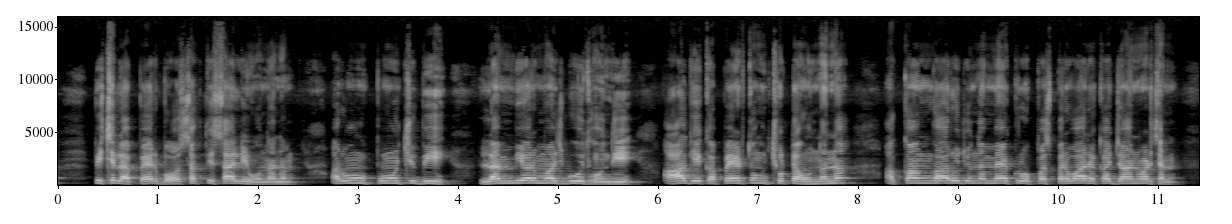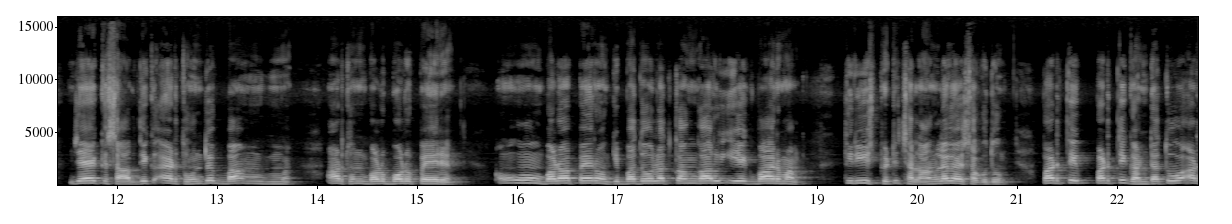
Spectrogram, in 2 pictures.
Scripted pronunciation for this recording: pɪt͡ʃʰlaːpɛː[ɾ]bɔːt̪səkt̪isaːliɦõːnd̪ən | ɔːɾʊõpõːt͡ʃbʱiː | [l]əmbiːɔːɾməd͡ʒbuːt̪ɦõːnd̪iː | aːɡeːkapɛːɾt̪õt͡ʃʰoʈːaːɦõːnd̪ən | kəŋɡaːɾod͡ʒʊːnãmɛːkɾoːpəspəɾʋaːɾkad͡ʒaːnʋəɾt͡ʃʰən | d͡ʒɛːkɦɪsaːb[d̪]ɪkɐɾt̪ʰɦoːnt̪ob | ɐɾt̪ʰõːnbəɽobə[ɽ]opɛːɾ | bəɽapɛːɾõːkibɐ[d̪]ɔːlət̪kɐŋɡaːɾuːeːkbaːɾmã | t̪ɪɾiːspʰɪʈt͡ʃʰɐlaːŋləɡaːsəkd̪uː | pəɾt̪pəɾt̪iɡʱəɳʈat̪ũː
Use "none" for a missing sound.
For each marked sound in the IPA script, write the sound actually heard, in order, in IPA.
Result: ɾ, l, d̪, ɽ, d̪

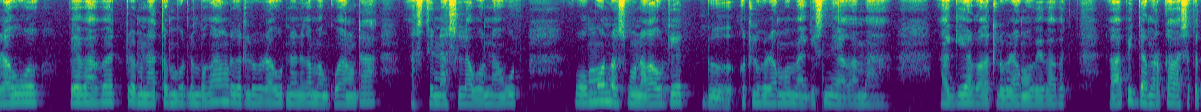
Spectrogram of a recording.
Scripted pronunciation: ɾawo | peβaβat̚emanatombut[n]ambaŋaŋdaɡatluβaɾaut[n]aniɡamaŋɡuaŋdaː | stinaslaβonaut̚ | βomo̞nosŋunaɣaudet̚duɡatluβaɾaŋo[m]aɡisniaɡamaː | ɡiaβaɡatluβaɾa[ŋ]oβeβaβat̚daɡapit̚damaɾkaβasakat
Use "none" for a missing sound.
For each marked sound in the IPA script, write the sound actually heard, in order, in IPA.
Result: n, n, m, ŋ

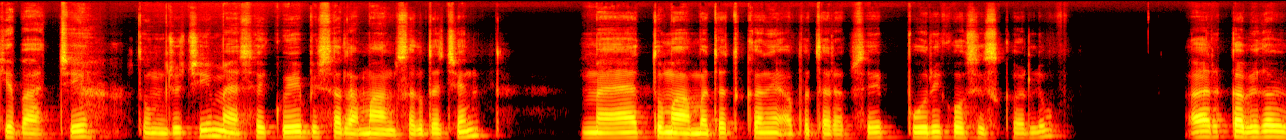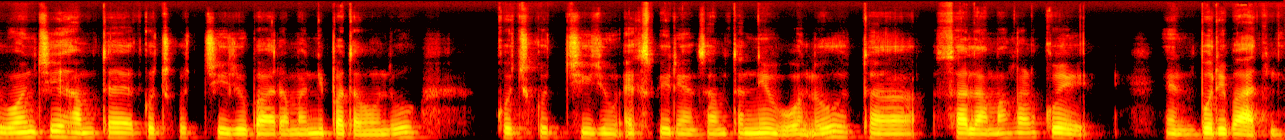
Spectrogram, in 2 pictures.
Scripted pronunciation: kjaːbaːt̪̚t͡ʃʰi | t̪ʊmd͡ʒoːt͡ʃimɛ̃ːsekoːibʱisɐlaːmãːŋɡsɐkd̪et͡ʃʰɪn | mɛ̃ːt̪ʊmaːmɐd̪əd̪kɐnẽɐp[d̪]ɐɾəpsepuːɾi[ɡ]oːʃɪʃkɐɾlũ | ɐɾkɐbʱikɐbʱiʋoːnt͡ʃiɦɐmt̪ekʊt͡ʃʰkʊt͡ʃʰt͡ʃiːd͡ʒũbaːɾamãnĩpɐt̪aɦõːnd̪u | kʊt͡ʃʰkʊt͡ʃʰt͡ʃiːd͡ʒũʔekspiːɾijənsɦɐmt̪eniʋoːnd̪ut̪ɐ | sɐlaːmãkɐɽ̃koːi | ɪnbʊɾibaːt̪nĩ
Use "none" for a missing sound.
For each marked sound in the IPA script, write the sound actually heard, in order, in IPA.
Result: t̪, k

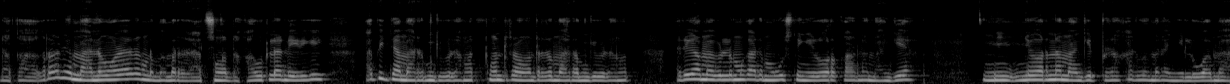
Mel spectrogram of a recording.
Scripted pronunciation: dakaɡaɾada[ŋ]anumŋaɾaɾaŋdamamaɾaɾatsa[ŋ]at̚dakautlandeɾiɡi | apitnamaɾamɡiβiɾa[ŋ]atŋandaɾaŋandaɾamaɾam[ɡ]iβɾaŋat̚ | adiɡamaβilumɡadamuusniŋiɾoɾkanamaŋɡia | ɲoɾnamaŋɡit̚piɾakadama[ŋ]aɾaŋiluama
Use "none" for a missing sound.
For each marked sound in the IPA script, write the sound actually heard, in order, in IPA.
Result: m, ŋ, ŋ, ɡ, m

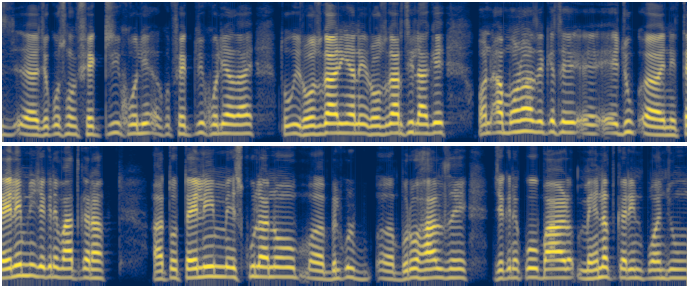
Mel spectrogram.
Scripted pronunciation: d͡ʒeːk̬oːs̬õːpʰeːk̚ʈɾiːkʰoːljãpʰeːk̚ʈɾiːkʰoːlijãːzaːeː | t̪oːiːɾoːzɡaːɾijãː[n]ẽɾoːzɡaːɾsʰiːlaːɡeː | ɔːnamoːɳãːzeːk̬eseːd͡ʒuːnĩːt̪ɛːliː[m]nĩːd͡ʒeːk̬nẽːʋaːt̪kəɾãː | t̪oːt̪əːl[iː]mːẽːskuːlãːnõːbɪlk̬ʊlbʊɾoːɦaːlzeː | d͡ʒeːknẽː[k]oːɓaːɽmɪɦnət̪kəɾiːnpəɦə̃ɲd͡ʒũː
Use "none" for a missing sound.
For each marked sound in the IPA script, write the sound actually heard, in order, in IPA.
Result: n, m, iː, k

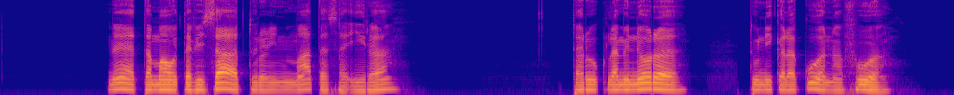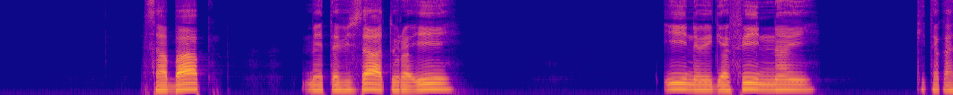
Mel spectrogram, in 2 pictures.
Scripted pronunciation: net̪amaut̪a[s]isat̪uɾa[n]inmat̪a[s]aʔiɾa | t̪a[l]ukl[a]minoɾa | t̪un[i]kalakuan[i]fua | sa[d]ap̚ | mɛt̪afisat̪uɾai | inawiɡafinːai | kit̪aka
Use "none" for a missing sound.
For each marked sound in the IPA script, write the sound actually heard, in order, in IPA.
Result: f, n, s, ɾ, a, i, a, b

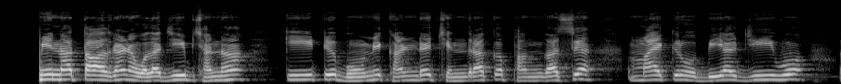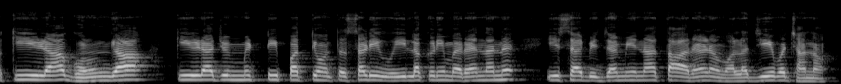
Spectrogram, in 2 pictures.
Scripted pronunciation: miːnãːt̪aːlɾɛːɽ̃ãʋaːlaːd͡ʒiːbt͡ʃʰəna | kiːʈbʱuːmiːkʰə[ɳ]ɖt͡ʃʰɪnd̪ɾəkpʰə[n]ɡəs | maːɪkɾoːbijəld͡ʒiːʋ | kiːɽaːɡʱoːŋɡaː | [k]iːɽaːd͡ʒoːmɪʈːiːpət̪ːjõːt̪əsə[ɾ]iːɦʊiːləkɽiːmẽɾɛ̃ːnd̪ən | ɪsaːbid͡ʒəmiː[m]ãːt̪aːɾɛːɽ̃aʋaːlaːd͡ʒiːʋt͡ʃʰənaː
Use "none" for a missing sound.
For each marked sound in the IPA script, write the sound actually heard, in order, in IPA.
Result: ɳ, ŋ, k, ɽ, n

